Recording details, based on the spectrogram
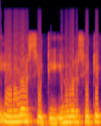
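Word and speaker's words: university: तो यहाँ पे देखिए यूनिवर्सिटी का प्रोनाउंसिएशन क्या होता है, यू से होता है। तो ये क्या है, कॉन्सोनेंट साउंड है।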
